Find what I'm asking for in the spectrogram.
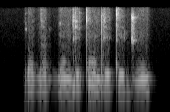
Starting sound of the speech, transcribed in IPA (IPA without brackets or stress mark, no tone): ɾ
